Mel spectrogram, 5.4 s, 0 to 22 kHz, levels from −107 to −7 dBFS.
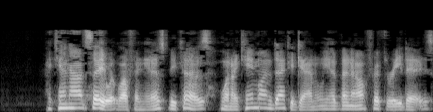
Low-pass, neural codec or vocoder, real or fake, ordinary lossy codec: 7.2 kHz; codec, 16 kHz in and 24 kHz out, 1.1 kbps, FireRedTTS-2 codec; fake; MP3, 32 kbps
